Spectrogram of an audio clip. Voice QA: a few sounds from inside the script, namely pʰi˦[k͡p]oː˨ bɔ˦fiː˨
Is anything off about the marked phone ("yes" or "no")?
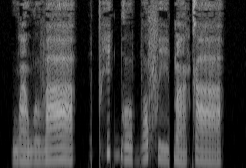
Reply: yes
